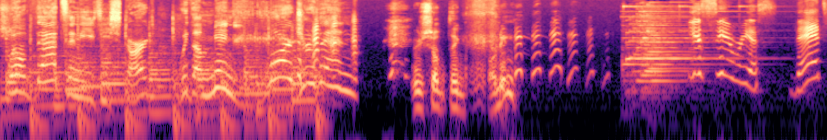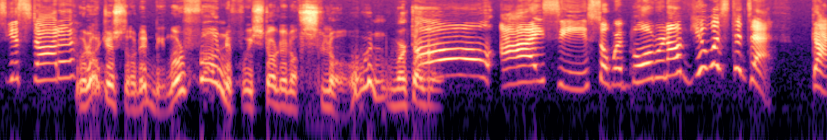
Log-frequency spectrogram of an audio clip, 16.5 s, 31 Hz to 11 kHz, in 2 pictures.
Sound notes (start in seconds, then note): 2.3 laughing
